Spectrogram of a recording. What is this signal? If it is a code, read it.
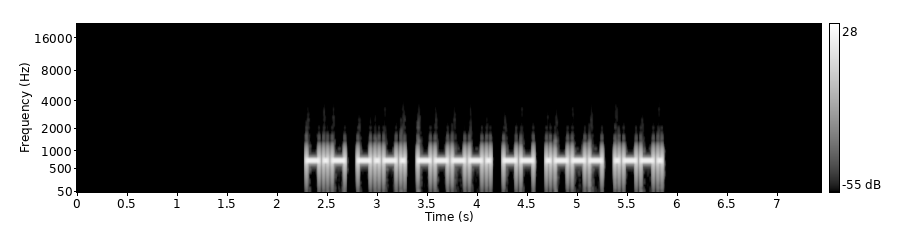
Morse code, heard as a keyed tone, about 28 wpm, 700 Hz. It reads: KC9MJP
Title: USA Call Signs - 6 Characters - Repeated 2x - 28wpm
